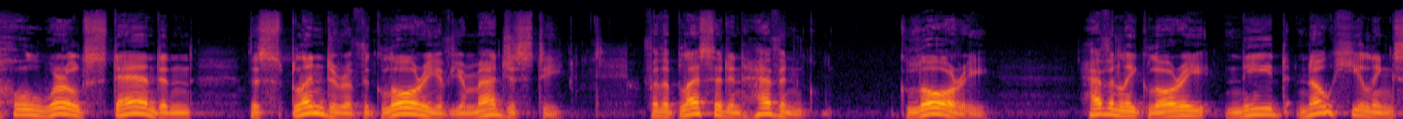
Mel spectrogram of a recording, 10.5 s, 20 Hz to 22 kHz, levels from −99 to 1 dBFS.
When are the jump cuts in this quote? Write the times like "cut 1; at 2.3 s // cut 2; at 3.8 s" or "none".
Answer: cut 1; at 4.7 s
